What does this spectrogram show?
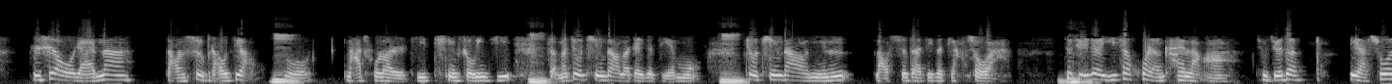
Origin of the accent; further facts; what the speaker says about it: Beijing, China; 我是北京的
